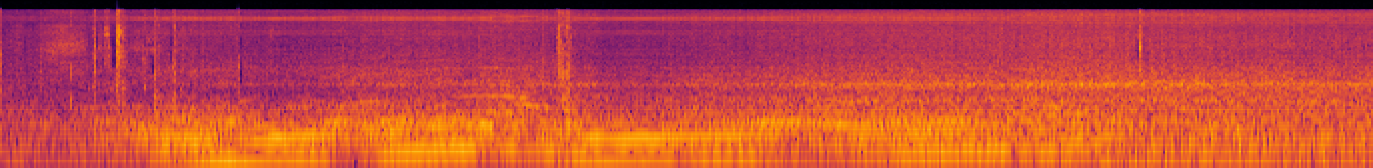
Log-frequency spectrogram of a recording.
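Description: Chevrolet Cobalt's four-cylinder engine accelerating through the gears of its manual gearbox. The revs rise, fall at an upshift about four seconds in, rise again, fall once more about eight seconds in, then hold steady. The intake has a little throat sound with a K&N drop-in air filter and the air-box resonator removed, heard through an open car window.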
